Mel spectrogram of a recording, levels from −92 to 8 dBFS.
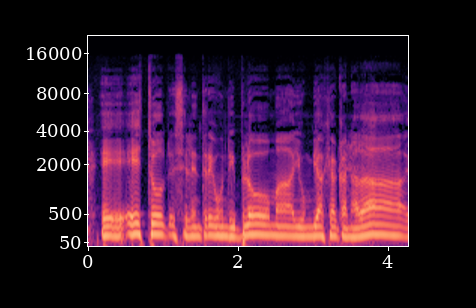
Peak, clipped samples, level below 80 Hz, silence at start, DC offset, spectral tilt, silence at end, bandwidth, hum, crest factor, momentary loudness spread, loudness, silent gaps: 0 dBFS; under 0.1%; -38 dBFS; 0 s; under 0.1%; -7.5 dB/octave; 0 s; 10.5 kHz; none; 12 dB; 4 LU; -13 LUFS; none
